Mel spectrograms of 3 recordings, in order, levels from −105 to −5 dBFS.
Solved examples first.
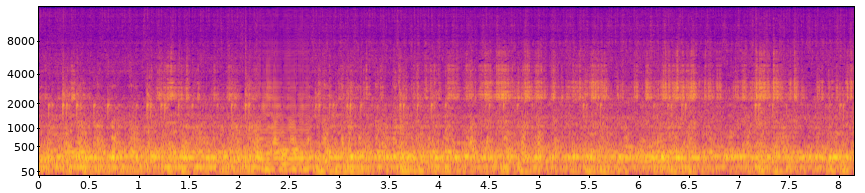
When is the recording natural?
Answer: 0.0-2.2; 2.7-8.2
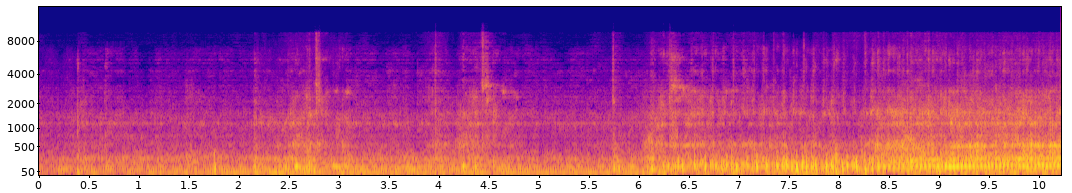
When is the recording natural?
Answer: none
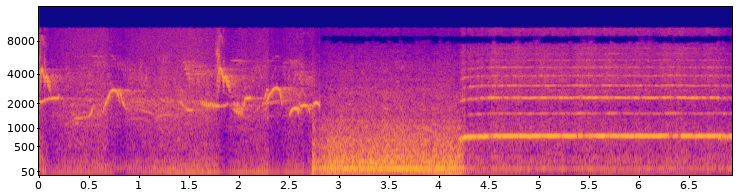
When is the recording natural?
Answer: 0.0-6.9

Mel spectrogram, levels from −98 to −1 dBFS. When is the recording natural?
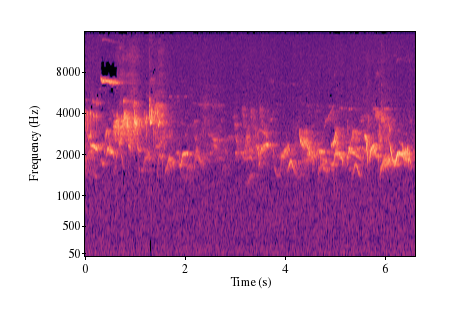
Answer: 0.0-6.6

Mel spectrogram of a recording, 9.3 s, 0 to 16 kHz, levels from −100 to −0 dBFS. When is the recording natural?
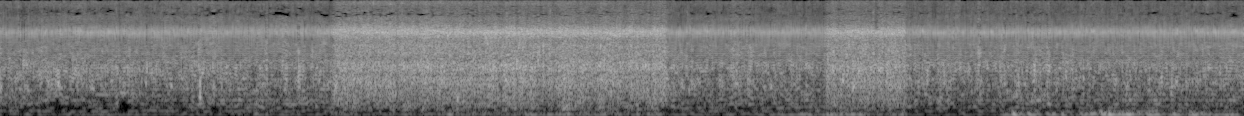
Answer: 2.5-5.0; 6.2-6.8

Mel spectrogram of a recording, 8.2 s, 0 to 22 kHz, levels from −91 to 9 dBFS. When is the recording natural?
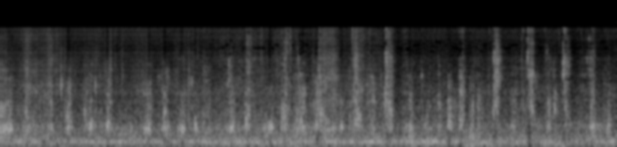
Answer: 2.6-4.4; 5.1-8.2

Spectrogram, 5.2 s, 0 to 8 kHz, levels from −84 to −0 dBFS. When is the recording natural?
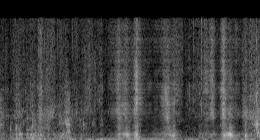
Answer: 0.0-2.2; 3.5-4.1; 4.8-5.2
